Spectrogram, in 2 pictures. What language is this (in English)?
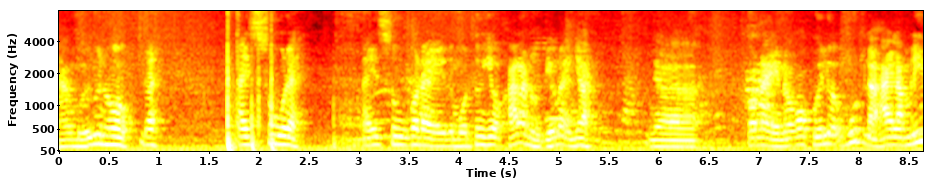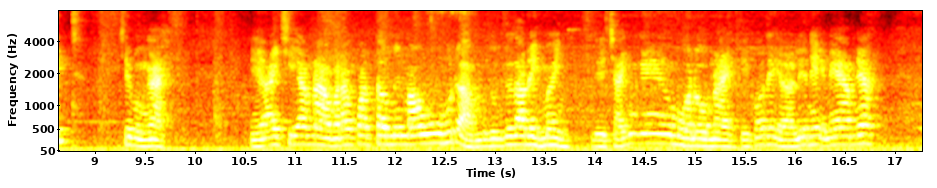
Vietnamese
